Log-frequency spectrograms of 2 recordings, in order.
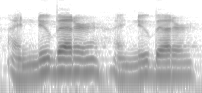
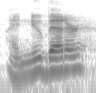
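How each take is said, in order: First: Fading. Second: Said in the usual way. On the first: Shown as a demonstration.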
